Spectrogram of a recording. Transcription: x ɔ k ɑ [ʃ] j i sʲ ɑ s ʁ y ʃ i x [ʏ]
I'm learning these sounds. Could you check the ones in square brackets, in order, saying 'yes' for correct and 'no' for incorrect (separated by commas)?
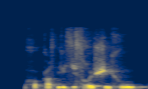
no, no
